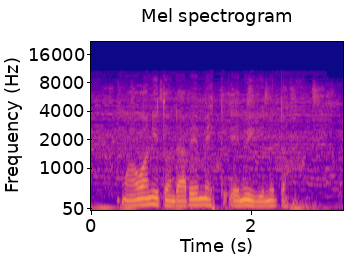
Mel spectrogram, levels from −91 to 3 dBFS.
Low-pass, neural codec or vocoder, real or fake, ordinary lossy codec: 10.8 kHz; none; real; none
